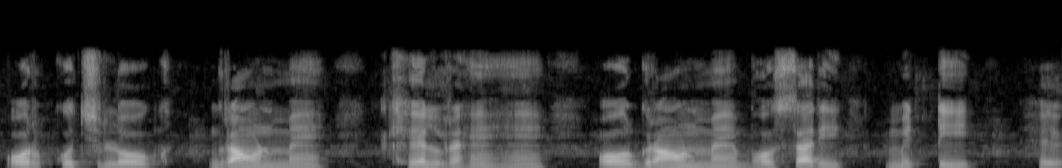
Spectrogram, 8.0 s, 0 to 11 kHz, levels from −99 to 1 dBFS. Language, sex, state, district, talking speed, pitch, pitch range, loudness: Hindi, male, Andhra Pradesh, Chittoor, 235 wpm, 95 Hz, 95-100 Hz, -37 LUFS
